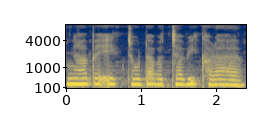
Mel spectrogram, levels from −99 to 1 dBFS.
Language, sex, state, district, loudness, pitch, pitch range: Hindi, female, Jharkhand, Deoghar, -11 LUFS, 210 Hz, 200-220 Hz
